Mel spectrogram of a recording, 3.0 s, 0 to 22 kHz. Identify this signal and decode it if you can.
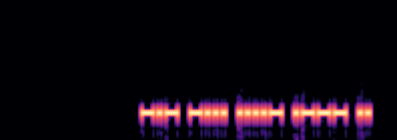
Morse code, heard as a keyed tone, about 40 wpm, 700 Hz. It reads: KB4JI
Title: USA Call Signs - 5 Characters - Repeated 2x - 40wpm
